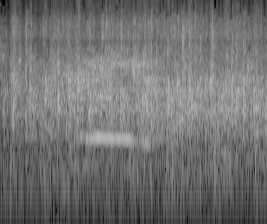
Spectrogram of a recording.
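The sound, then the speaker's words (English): Applause from an audience after a political speech in New York: a steady, dense patter of many hands clapping that holds at an even loudness throughout. “The applause lasted for quite a while.”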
